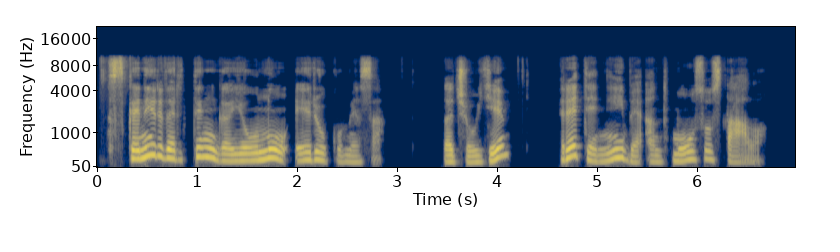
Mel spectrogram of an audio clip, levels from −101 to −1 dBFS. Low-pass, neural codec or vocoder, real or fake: 9.9 kHz; none; real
